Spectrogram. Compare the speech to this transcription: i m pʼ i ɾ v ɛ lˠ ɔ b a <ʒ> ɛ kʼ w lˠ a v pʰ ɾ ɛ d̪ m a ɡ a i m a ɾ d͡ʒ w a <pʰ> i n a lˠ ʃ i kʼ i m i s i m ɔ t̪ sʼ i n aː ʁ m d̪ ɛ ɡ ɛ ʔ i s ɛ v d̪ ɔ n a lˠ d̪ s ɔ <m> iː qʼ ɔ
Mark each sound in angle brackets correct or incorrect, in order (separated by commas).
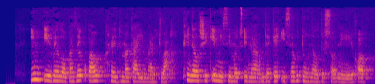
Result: incorrect, correct, incorrect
